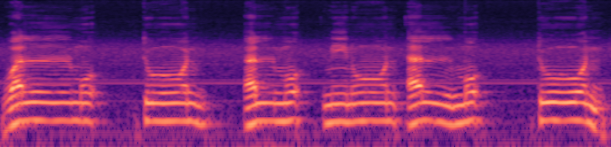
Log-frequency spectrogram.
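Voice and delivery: والمؤتون with short mu, cut at the hamza; slow recitation, damma not dragged; correct hamza demo. Shown as a demonstration. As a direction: stop cleanly after mu in المؤمنون and المؤتون. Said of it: "لا أسحب ضمة الميم إلى الهمزة".

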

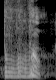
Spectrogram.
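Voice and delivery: low thudding booms; imitated turbulence booms. Preacher imitates turbulence for the congregation, low thudding booms. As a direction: thump out the turbulence.

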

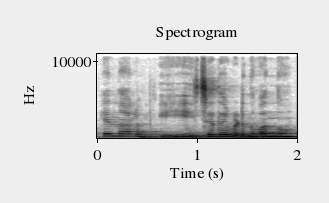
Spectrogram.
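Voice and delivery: plain reading voice

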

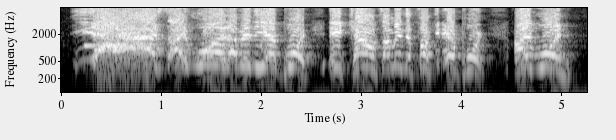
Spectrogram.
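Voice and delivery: loud, high victory celebration; triumphant shouting. Real, not acted. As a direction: scream your win to everyone. Celebrating winning the game.

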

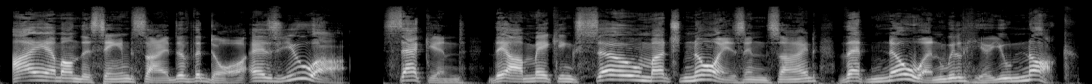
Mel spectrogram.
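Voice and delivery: a fussy fish explaining from the doorstep. A narrator's reading.

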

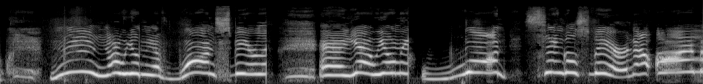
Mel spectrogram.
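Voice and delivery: high, drawn-out angry whine; mounting tantrum in a high voice; worked-up anger. Acted. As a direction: build from exasperated complaint to a shout. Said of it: "I don't know how I can be even madder".

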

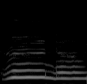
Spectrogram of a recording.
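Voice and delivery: high, dismissive "uh, no"; unimpressed refusal. Retold or imitated. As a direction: wave the car off with a sniffy no. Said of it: "And I was like".

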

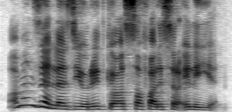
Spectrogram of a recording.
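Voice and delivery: ordinary delivery

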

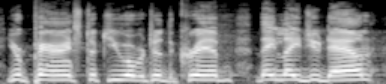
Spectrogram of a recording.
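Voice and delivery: ordinary talk, nothing marked

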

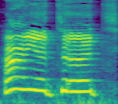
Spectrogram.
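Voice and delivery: high, loud cheeky greeting; giddy high-voiced hello; giggly. A narrator's reading. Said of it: "he giggled".

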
